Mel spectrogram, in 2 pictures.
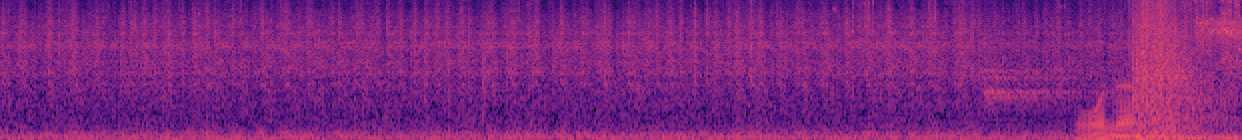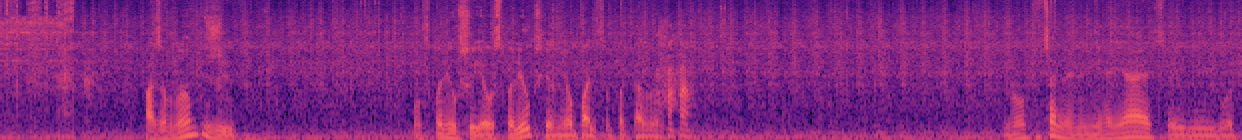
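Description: A generator engine rumbles steadily.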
